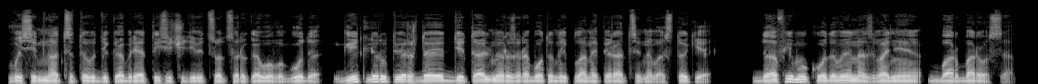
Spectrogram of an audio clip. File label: russian male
